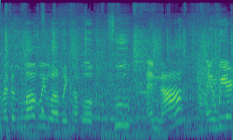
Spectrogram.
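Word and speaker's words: Phước: My name is Phuc. P-H-U-O-C. That is my name. P-H-U-O-C. Or just call me Mr. Happy. No, because some of the reason when you pronounce it wrong, it's bad thing, right?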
